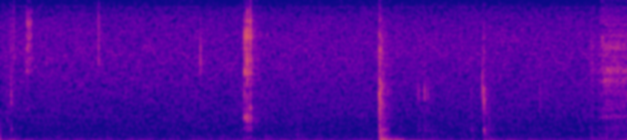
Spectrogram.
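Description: A handful of sharp, separate computer keyboard key clicks, spaced irregularly and fairly close, sound during a session of the platform game I Wanna Be The Guy, with a low room hum between them and no talking.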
